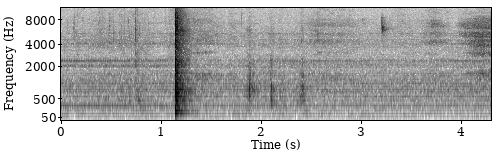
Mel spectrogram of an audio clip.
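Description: NewAir ClearIce40 countertop clear-ice maker running with a faint steady hum. A sharp knock comes about a second in, followed by a few light clicks, as the unit is handled.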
